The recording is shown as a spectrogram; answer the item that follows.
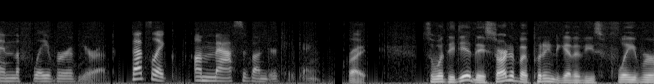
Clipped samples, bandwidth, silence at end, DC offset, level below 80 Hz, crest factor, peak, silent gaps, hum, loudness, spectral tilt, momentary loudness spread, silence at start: under 0.1%; 8 kHz; 0 s; 0.4%; -44 dBFS; 20 dB; -4 dBFS; 3.34-3.42 s; none; -23 LUFS; -6.5 dB/octave; 20 LU; 0 s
